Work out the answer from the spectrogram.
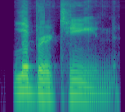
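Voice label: "libertine", American English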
